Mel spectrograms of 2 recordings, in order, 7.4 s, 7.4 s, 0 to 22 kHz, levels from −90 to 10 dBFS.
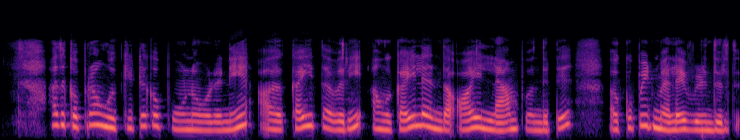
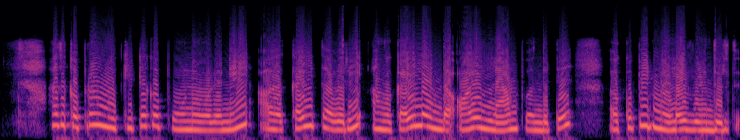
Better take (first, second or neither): first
